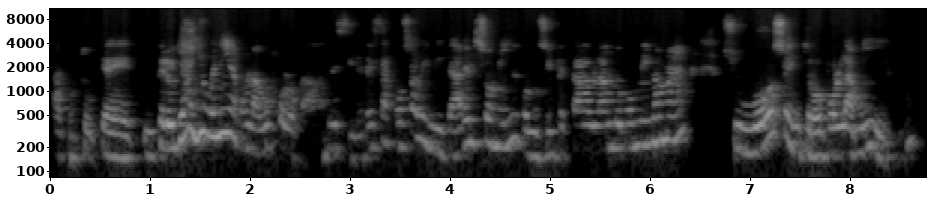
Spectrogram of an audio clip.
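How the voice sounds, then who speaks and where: A middle-aged Cuban woman with a strong, resonant voice, telling stories in a lively conversational interview. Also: medium pitch, fast talker. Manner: animated storyteller, lively asides. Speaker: actress, interview guest. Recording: roomy, slightly dull recording.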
